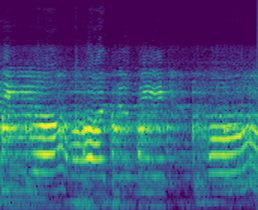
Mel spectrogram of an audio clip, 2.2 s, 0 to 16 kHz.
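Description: Wind-up acoustic gramophone playing a 78 rpm record of an Urdu film song: a woman sings a wavering, ornamented line over instrumental accompaniment. The sound is thin, with no deep bass or high treble.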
